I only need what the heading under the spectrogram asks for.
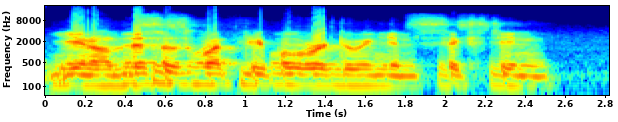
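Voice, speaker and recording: A fairly low-pitched man with a Bengali accent over noticeable background noise. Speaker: software engineer. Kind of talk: casual chat. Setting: video call. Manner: halting, repeats words.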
